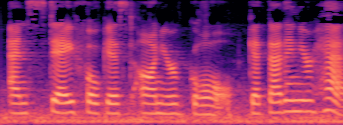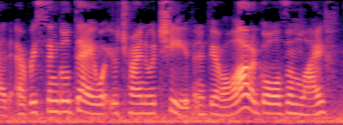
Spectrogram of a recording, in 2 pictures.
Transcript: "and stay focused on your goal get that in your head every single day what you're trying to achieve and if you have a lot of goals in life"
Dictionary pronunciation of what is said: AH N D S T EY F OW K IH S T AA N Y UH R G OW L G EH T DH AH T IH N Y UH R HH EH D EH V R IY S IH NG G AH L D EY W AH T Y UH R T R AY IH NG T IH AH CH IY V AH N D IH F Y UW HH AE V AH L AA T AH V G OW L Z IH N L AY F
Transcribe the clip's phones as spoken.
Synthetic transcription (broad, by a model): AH N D S T EY F OW K IH S T N Y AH R G OW L G EH T DH AH T IH N Y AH R HH EH D EH V R IY S IH NG G L D EY W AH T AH R T R AY IH NG T IH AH CH IY V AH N IH F Y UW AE V AH L AA T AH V G OW L Z IH N L AY F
